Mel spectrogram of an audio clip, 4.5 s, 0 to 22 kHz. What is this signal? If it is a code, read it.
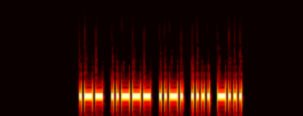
Morse code, heard as a keyed tone, about 29 wpm, 700 Hz. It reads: W2FHB
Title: USA Call Signs - 5 Characters - 2x Character Spacing - 30wpm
